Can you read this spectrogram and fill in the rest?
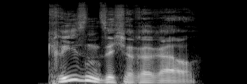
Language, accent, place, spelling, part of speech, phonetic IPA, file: German, Germany, Berlin, krisensichererer, adjective, [ˈkʁiːzn̩ˌzɪçəʁəʁɐ], De-krisensichererer.ogg
- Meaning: inflection of krisensicher: 1. strong/mixed nominative masculine singular comparative degree 2. strong genitive/dative feminine singular comparative degree 3. strong genitive plural comparative degree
